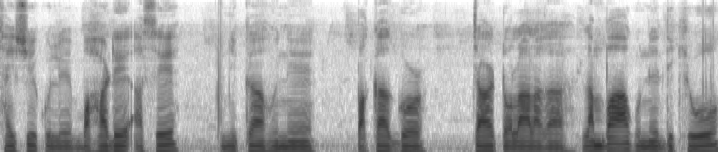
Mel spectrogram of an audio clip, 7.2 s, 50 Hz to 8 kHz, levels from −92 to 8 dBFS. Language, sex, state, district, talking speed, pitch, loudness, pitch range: Nagamese, male, Nagaland, Dimapur, 115 wpm, 90 Hz, -19 LUFS, 85-95 Hz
